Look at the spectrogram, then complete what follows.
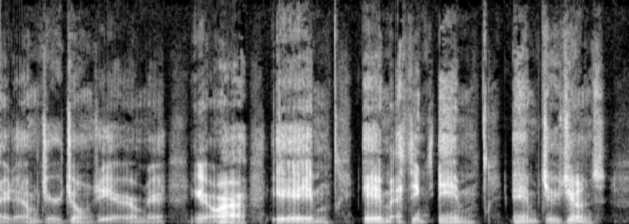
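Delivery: very low, slow, halting rambling delivery. Imitating how Jerry Jones talks now: really shitty Jerry Jones impression. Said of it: "it's actually a really shitty Jerry Jones impression".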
